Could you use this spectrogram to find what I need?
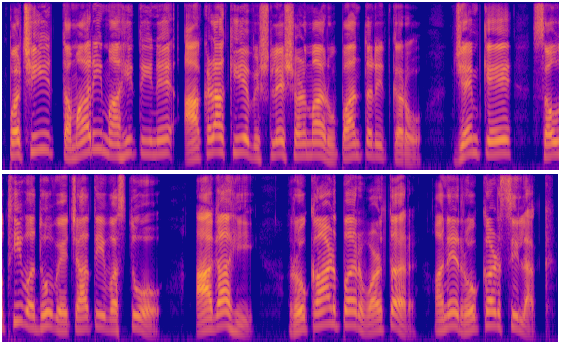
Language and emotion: Gujarati, neutral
